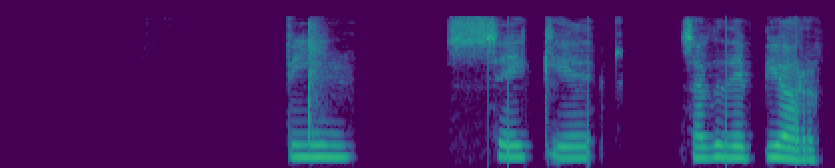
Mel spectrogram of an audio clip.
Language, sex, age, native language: Icelandic, male, 7, Icelandic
